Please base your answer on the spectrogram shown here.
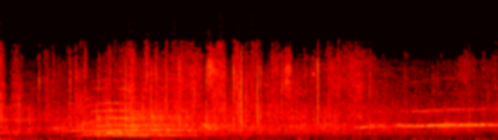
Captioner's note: applause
